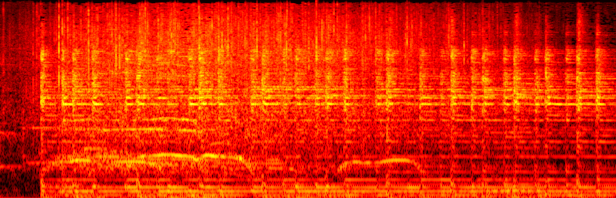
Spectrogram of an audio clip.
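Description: A live rock band comes in at full volume about half a second in, with drums, bass and guitars. A harmonica plays a bending melody line over them.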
